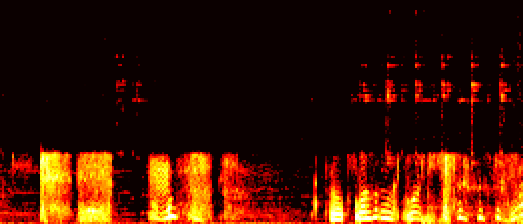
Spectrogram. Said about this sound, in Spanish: Está arcando la señora.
